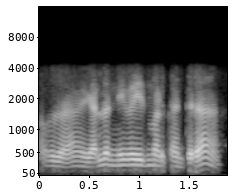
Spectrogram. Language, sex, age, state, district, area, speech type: Kannada, male, 30-45, Karnataka, Chitradurga, rural, conversation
